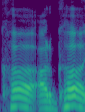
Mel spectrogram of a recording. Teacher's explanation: और ये महाप्राणी जो है, जैसे ख और घ, ये बोलने में ज़्यादा हवा निकलता है।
